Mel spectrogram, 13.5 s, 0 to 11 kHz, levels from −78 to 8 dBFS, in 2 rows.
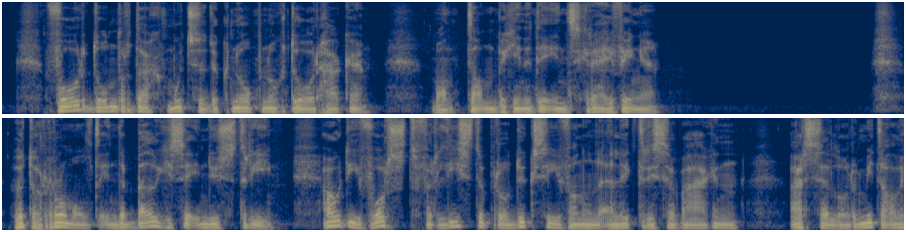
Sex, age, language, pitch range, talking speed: male, 50-69, Dutch, 85-110 Hz, 130 wpm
